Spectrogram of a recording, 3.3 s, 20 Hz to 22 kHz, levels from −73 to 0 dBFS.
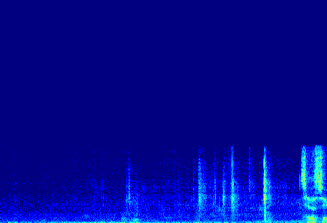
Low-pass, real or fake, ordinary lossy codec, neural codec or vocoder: none; fake; none; codec, 16 kHz, 0.8 kbps, ZipCodec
